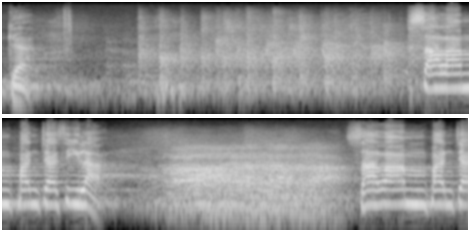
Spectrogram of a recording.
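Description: An elderly woman shouts with animation through a microphone in a large echoing hall.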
